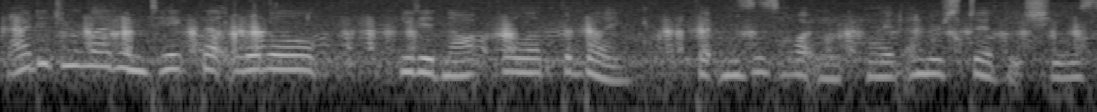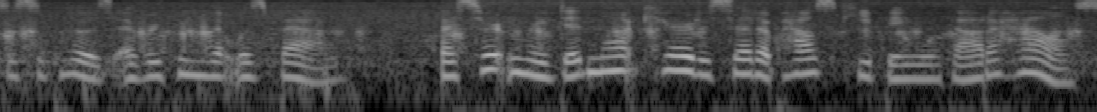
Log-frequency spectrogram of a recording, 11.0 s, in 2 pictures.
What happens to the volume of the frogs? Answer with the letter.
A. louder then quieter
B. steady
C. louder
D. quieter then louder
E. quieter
E.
